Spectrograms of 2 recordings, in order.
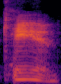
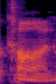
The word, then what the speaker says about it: Cannes: And it was actually debuted at Cannes, which is or Cannes, whichever you pronounce it, which is kind of bizarre to this movie.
